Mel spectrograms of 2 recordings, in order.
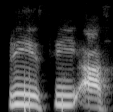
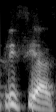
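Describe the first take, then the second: First: precious slowly broken into three beats; syllable by syllable. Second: Said in the usual way. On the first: Shown as a demonstration. Teacher showing students precious takes three tries, slowly syllable by syllable. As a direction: sound out pre, সি, য়াস separately. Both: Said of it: "তিনবার হচ্ছে".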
